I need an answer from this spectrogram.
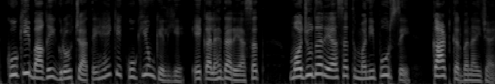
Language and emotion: Urdu, neutral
